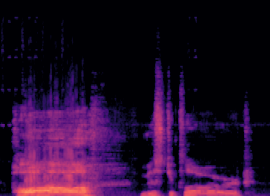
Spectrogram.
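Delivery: high, drawn-out call; loud "Paul", then a long, high "Mister Clark". Real, not acted. Calling for invisible Paul to answer, high drawn-out call.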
